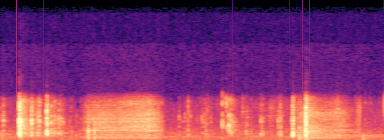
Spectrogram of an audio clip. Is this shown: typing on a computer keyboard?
yes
